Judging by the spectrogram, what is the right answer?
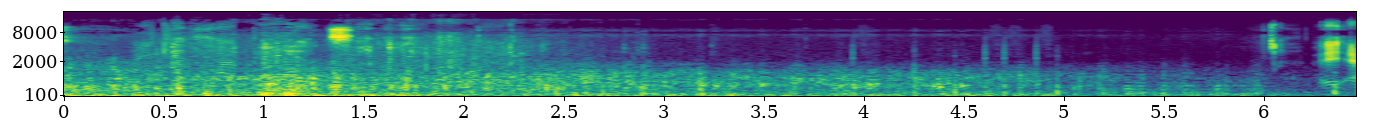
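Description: Thunder from a thunderstorm rolls as a deep, continuous rumble with a rain-like hiss over it, loud and close through the whole stretch, easing slightly near the end before a few brief sharp crackles.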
